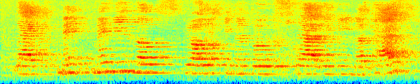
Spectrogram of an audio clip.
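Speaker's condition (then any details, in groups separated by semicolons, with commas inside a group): Cerebral palsy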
